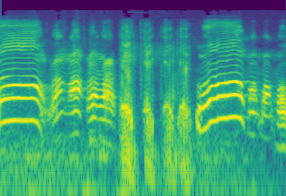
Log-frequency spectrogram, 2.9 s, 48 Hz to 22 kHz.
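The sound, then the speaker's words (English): A man's voice imitates a pet wild boar of about 250 pounds named Bacon, letting out a quick series of loud, throaty grunts and snorty oinks, with a couple of longer drawn-out squeals breaking up the choppy rhythm. “he's got a pet pig, like a wild pig, like a giant three I don't know, 250 pound boar named Bacon and this thing is like comes waddling up to me, like,”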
